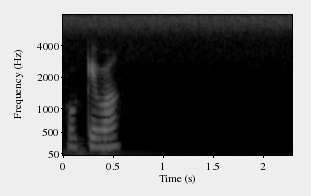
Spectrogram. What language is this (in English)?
Tamil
